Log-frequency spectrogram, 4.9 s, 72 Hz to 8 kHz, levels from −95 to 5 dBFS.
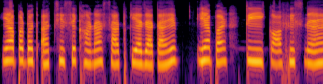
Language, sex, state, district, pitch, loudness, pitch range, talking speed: Hindi, female, Bihar, Vaishali, 250 Hz, -16 LUFS, 230-265 Hz, 195 wpm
